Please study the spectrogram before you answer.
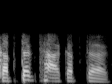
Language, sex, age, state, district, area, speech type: Hindi, male, 18-30, Bihar, Muzaffarpur, rural, conversation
